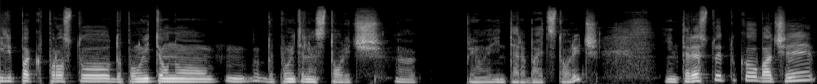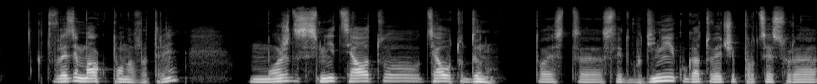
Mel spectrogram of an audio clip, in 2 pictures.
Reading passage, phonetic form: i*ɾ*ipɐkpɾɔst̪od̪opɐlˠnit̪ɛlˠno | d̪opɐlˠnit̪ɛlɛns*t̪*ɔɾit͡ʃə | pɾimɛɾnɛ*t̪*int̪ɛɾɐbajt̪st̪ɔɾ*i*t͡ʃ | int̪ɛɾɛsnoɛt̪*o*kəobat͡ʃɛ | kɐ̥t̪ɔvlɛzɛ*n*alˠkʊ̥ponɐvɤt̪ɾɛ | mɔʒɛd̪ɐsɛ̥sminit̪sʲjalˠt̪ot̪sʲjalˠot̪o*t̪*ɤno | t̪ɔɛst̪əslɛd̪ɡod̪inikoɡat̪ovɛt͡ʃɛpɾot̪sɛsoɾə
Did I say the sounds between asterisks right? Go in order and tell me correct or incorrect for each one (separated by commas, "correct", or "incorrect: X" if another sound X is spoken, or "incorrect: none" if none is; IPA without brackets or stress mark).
incorrect: l, correct, incorrect: d̪, correct, incorrect: u, incorrect: m, incorrect: d̪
